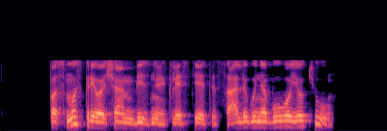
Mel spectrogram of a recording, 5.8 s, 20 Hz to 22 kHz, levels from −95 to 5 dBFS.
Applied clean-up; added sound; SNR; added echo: none; none; none; none.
